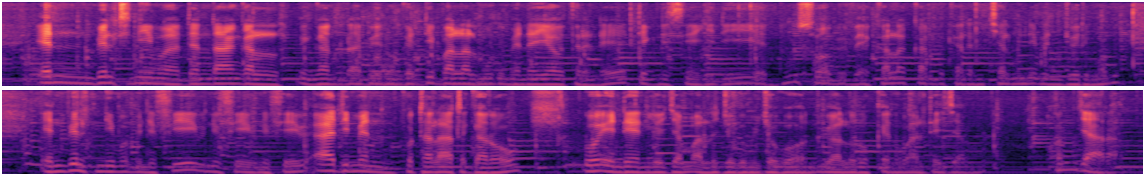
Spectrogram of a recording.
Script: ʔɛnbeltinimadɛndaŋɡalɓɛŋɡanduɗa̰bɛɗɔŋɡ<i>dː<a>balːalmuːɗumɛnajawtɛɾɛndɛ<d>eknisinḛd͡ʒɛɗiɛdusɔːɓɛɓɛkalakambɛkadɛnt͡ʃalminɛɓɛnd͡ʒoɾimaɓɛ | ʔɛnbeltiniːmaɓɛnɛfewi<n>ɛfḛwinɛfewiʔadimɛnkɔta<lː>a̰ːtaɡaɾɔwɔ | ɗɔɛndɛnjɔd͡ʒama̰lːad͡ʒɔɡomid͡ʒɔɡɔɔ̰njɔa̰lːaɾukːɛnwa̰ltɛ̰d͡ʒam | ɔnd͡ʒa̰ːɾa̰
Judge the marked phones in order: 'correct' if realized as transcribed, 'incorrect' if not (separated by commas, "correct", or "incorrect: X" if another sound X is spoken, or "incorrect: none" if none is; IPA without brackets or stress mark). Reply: incorrect: a, incorrect: i, incorrect: t, correct, incorrect: l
